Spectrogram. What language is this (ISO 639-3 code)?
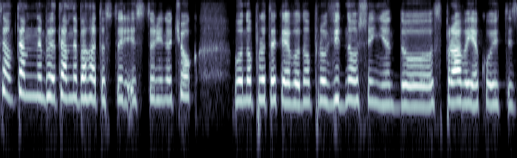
ukr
